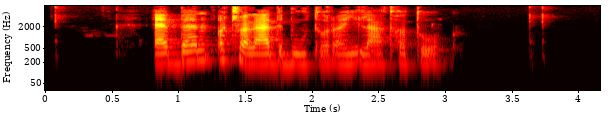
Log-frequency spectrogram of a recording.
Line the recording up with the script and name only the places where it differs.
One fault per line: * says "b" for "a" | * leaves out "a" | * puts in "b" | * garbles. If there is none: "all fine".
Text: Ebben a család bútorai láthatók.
all fine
